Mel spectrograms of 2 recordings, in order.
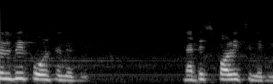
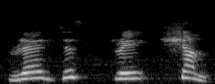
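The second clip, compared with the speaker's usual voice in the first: Registration slowly as रे-जिस-ट्रे-शन; syllable by syllable; much slower than usual. Shown as a demonstration. Teacher listing four-syllable words, syllable by syllable. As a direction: break registration into four beats. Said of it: "four syllables वाले word".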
